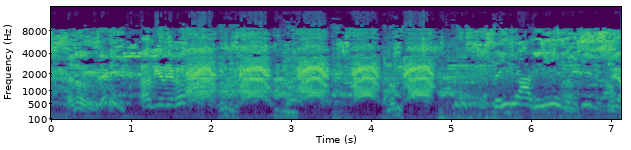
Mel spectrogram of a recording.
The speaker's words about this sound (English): Yeah. 100,000 crows. 100,000 crows. You said the sky's turning black?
